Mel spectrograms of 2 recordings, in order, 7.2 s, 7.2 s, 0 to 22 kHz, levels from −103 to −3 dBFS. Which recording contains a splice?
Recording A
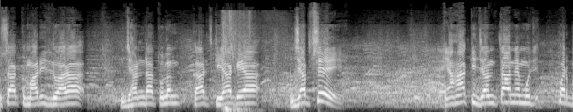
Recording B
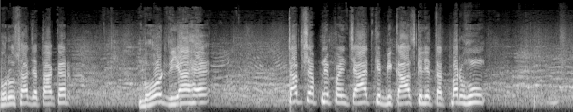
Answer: A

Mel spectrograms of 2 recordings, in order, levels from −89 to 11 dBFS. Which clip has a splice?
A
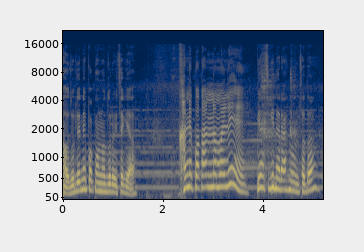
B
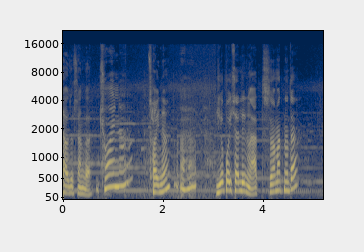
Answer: B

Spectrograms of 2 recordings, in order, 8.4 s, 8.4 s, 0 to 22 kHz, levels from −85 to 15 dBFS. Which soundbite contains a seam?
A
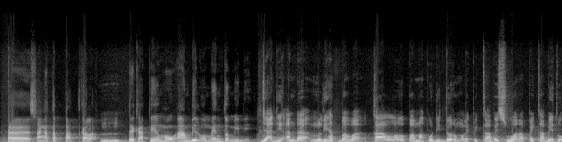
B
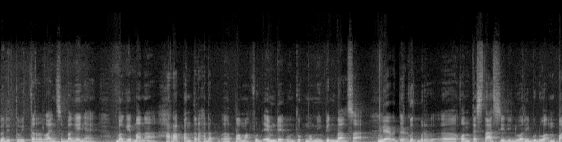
A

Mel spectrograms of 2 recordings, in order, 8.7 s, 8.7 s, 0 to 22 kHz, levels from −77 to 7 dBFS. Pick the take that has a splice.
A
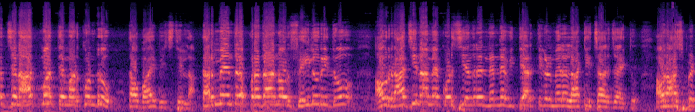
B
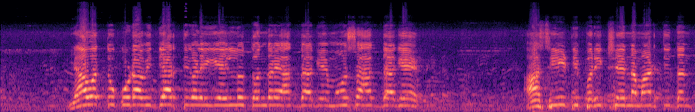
A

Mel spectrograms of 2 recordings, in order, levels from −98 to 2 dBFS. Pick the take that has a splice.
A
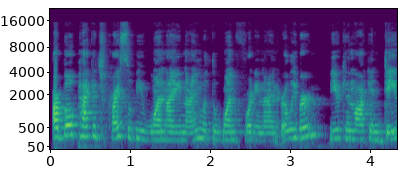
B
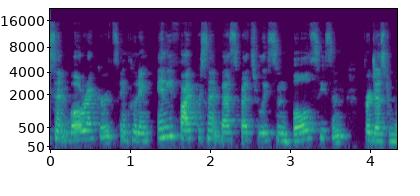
A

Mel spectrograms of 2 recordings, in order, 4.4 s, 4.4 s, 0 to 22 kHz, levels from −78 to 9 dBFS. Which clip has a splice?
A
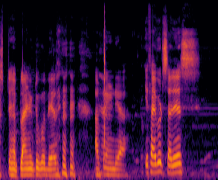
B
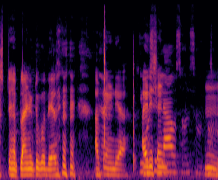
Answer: A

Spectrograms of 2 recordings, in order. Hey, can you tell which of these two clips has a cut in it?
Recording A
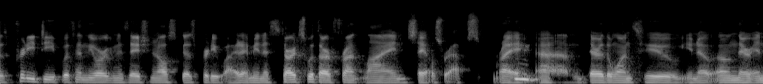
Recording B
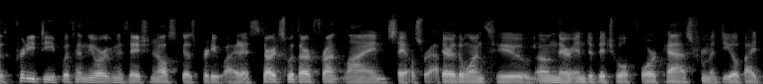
B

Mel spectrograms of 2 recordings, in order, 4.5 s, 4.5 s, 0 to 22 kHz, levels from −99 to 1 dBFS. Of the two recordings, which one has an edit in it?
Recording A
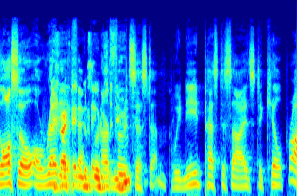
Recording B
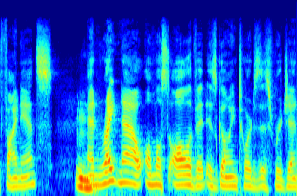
A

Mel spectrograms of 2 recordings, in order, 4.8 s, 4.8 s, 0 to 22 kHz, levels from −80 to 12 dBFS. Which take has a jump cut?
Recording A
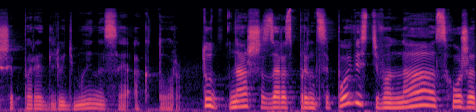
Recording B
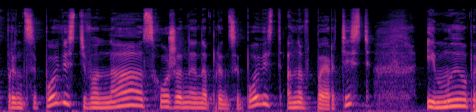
A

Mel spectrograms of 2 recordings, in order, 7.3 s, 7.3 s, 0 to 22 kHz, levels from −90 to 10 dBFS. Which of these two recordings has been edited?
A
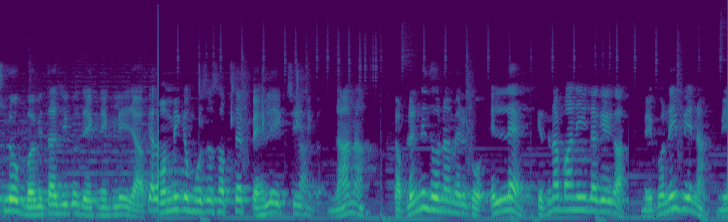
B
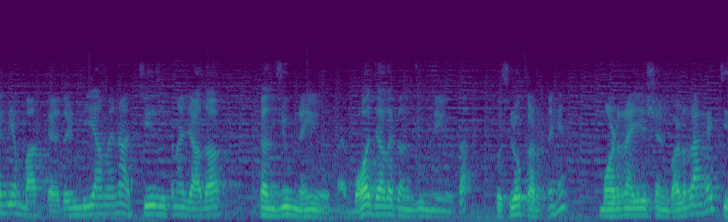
A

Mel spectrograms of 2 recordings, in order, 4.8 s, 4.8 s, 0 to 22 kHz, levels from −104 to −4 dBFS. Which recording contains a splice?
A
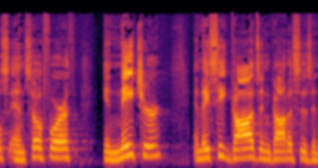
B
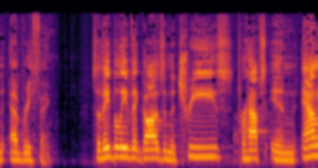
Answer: B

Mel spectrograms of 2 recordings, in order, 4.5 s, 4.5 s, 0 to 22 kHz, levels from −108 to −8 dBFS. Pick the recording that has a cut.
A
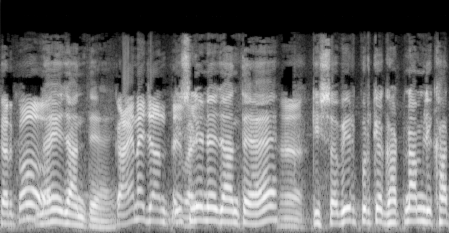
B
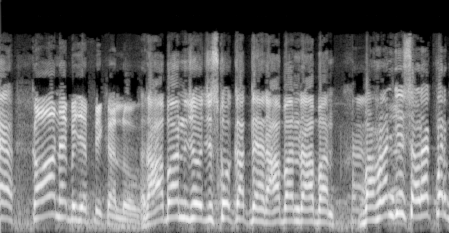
B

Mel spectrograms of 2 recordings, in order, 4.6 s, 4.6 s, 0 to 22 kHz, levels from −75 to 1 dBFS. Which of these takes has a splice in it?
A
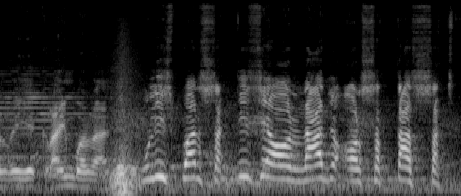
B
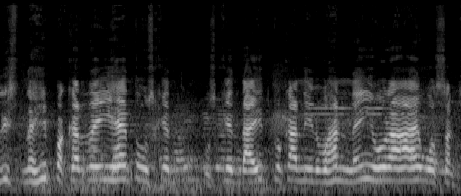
A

